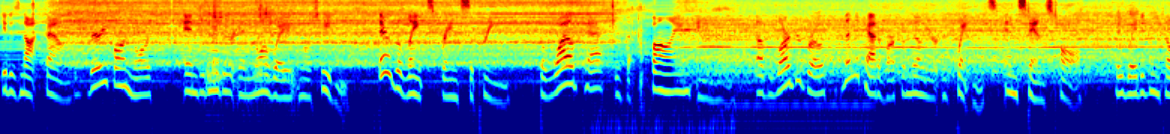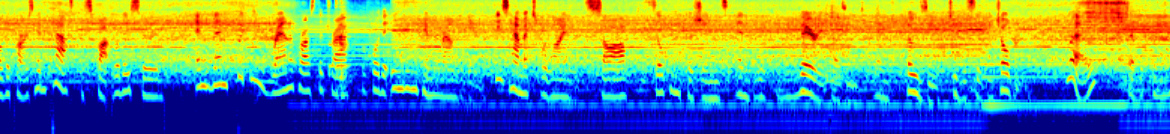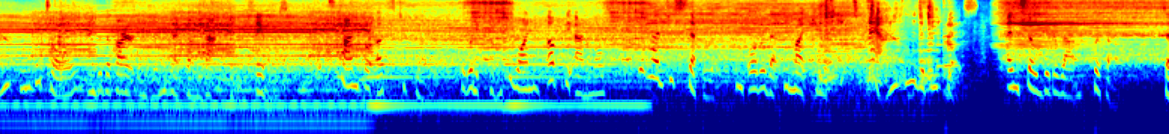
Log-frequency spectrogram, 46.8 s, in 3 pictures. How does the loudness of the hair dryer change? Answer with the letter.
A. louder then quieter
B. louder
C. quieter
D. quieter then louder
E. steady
E.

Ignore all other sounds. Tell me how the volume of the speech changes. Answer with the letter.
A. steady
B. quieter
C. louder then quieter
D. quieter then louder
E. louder
A.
